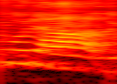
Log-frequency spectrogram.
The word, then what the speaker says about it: Jurado: Ai, o Jurado, que lindo. Ai, depois eu falei com sotaque. A pronúncia certa, né?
